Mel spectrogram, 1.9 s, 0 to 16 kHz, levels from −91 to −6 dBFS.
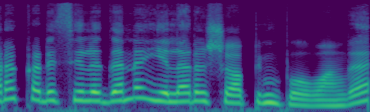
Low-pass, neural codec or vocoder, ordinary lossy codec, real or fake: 14.4 kHz; autoencoder, 48 kHz, 32 numbers a frame, DAC-VAE, trained on Japanese speech; none; fake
